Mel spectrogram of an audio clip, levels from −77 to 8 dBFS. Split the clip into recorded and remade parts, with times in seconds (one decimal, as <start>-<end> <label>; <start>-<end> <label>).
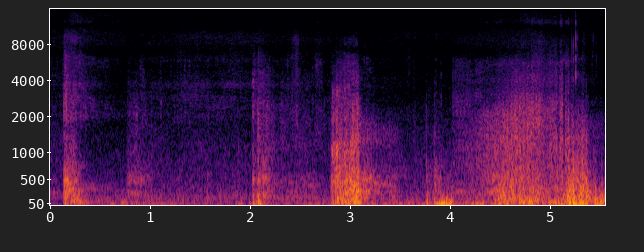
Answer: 0.0-0.7 remade; 0.7-2.1 recorded; 2.1-2.8 remade; 2.8-4.1 recorded; 4.1-5.6 remade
